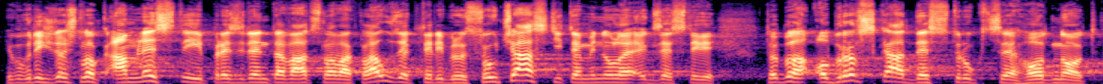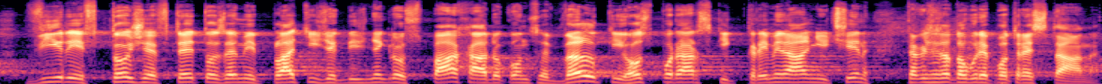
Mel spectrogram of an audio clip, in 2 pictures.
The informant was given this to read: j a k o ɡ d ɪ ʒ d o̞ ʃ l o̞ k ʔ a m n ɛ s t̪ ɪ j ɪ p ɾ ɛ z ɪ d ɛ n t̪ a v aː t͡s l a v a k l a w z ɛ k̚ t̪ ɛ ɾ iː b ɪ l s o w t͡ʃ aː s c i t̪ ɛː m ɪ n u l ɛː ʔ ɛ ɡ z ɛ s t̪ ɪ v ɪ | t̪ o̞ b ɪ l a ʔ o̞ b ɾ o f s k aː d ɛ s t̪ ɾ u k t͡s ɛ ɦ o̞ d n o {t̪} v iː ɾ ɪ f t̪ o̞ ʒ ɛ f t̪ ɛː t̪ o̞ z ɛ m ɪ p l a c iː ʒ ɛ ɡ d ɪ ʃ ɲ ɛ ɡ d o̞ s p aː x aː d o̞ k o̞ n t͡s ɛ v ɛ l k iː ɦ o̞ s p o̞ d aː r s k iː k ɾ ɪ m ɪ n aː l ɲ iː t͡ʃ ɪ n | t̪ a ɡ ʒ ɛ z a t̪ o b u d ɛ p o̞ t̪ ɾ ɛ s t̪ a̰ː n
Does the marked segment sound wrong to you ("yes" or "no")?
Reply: no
